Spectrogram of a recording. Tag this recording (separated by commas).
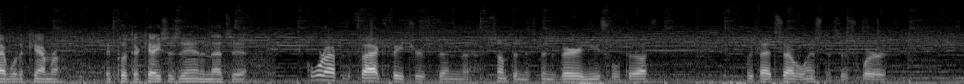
Music, Speech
